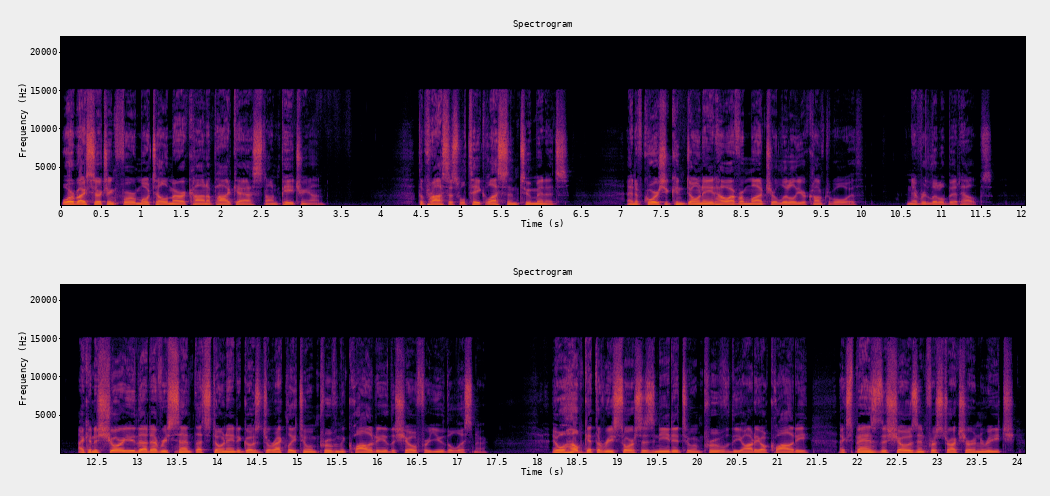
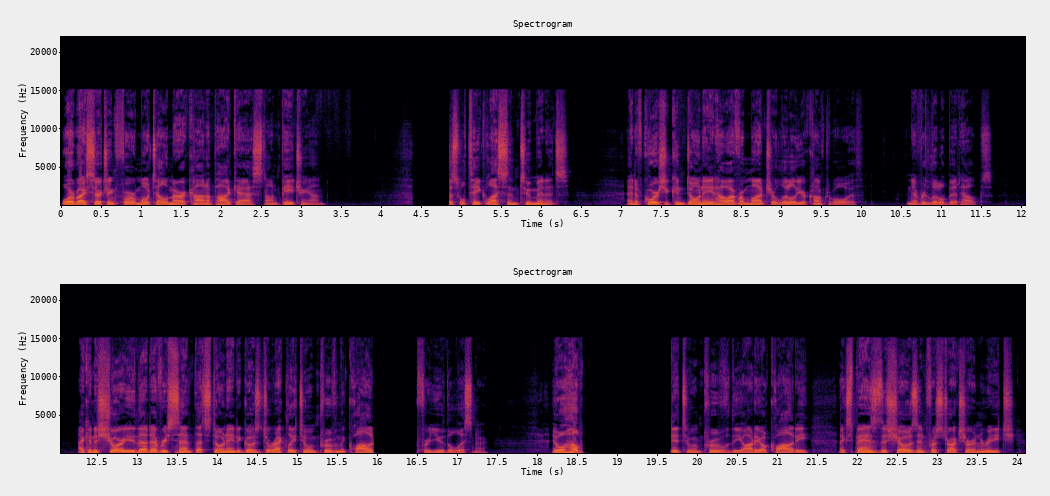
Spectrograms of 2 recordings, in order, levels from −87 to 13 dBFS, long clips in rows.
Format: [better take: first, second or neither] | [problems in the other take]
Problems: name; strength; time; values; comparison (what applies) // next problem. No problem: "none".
first | audio cutting out; at 4.5 s, at 16 s for 0.5 s and at 19 s for 1 s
